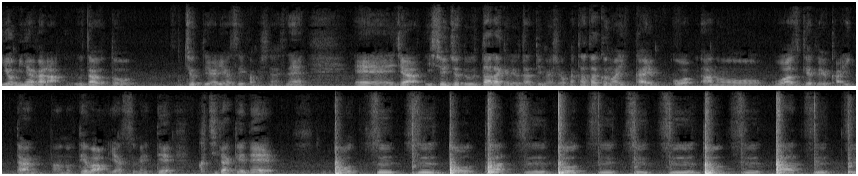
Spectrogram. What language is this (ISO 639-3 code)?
jpn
